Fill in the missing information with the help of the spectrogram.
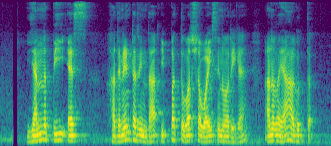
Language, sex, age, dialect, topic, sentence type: Kannada, male, 25-30, Dharwad Kannada, banking, statement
